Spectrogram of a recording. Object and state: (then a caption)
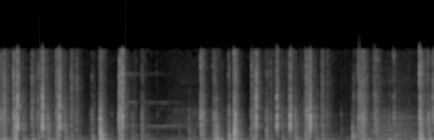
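Manual typewriter typing. Fingertips type on the keys of a green-grey metal portable manual typewriter with a sheet of paper loaded, and a hand throws the carriage return lever. A quick, uneven run of sharp, bright clacks comes through with almost no ring, over a faint steady low hum.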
